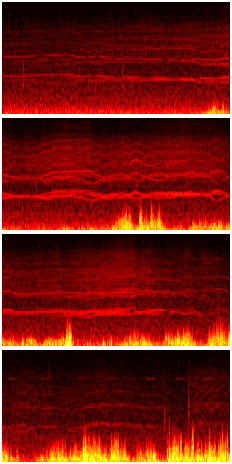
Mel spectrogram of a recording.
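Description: A small toy quadcopter's propellers whining, their pitch wavering up and down as the throttle changes, fading after about twelve seconds. From about four seconds in, low rumbling gusts on the microphone come and go and drown it out, with one sharp thump near the middle.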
